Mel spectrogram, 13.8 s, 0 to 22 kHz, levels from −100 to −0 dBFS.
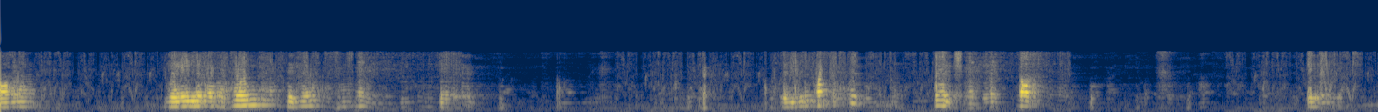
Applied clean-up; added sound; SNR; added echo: neural mask model DeepFilterNet 3.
